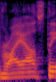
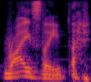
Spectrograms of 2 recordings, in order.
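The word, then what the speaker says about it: Wriothesley: revealing that or does rosley already know not rosle Risley I already know how to pronounce the name yet I still say rosley it's Risley it's Risley space Risley you might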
